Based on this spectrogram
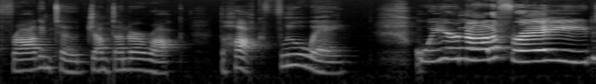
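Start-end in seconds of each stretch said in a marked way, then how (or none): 4.1-6.0 high, slow, loud scream. Acted. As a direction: scream it together in fright. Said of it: "screamed Frog and Toad".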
